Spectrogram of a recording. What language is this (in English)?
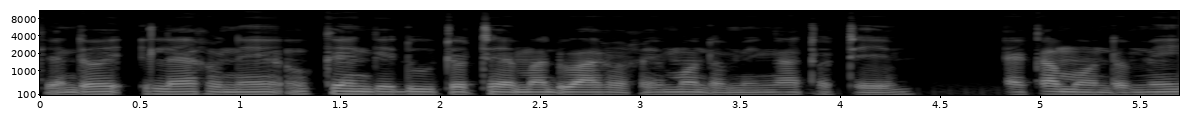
Luo (Kenya and Tanzania)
